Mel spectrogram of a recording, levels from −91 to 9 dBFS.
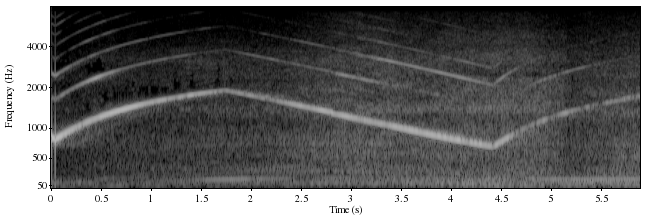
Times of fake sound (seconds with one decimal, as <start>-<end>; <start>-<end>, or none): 2.8-3.3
